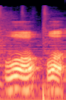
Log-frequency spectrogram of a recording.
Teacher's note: ತುಟಿ ಎರಡನ್ನು ಕೂಡ ನಾವು ಮಡಿಸುತ್ತೇವೆ ಆಗ ಕಂಠದಿಂದ ಬರ್ತಕ್ಕಂತಹ ಧ್ವನಿ ಹೊರಬಂದಾಗ ಈ ಅಕ್ಷರಗಳು ಹುಟ್ಟುತ್ತೆ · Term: ಕಂಠೋಷ್ಟ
